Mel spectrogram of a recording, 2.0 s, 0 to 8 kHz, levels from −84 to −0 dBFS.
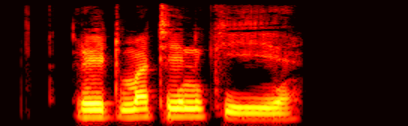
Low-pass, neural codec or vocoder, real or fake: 7.2 kHz; none; real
